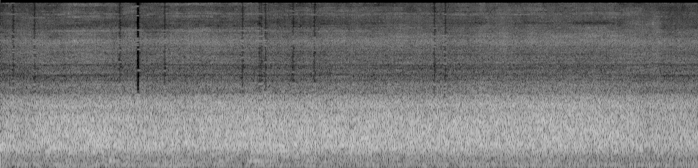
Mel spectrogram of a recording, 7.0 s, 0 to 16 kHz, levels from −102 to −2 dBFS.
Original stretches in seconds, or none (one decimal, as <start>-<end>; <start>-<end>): 0.0-7.0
